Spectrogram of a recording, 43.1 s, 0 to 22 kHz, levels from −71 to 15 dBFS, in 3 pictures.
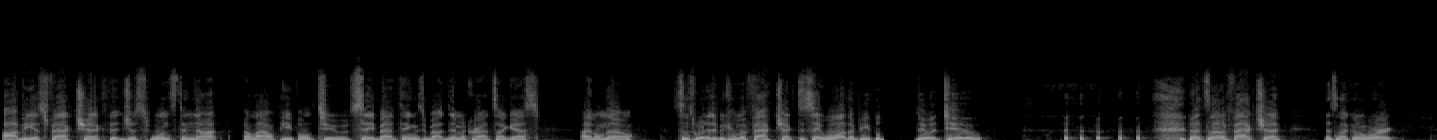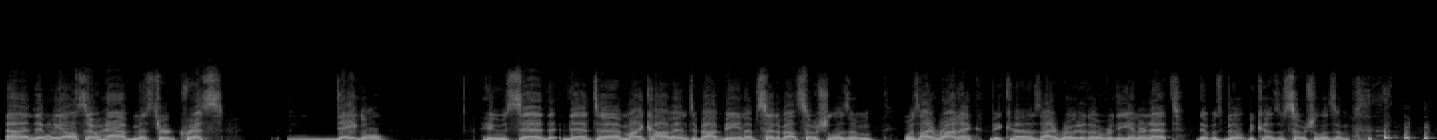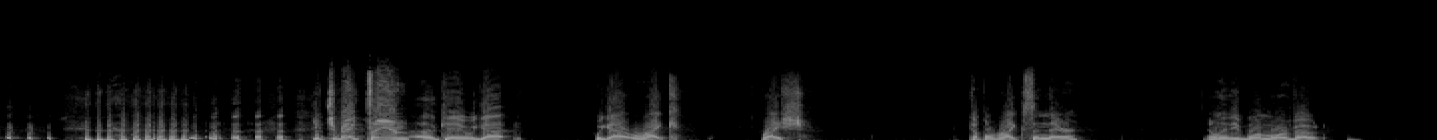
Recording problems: distortion; slight; 10 dB below the speech
garbled, watery; slightly
squashed, flat; somewhat
audio cutting out; at 9 s

